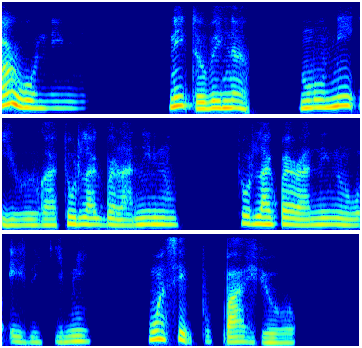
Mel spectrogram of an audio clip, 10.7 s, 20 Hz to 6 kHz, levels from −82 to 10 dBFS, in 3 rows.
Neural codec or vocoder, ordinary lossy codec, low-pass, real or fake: codec, 16 kHz in and 24 kHz out, 0.9 kbps, LongCat-Audio-Codec, fine tuned four codebook decoder; none; 5.4 kHz; fake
